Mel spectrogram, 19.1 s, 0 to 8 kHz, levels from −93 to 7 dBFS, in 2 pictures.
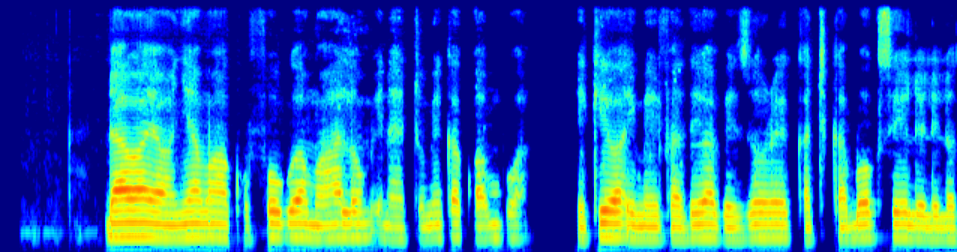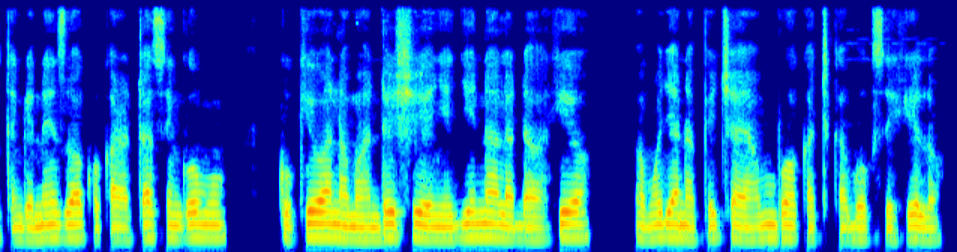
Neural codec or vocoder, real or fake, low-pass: none; real; 7.2 kHz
